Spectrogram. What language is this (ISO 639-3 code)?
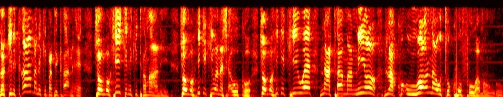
swa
